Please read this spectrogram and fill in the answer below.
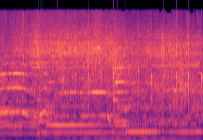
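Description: A live band with electric guitar playing long held notes over a steady bass note, with a few bending higher notes on top.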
